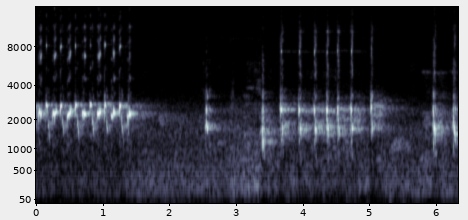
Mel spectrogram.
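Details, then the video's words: Sooty-headed bulbul singing at night: a fast run of sharp, chattering notes with bright clicking overtones, then a pause and scattered, spaced bursts of similar harsh notes. "terapi trucukan dimalam hari"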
